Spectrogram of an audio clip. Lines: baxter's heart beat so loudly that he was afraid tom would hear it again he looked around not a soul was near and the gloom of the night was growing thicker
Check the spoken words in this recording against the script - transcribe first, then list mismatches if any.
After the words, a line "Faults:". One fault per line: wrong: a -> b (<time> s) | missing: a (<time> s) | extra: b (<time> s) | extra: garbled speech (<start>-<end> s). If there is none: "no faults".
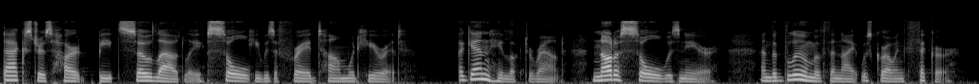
baxter's heart beat so loudly soul he was afraid tom would hear it again he looked around not a soul was near and the gloom of the night was growing thicker
Faults:
wrong: that -> soul (2.1 s)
